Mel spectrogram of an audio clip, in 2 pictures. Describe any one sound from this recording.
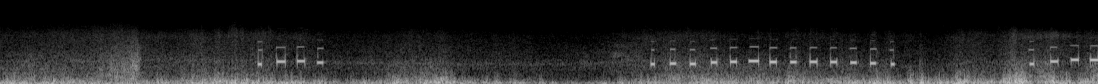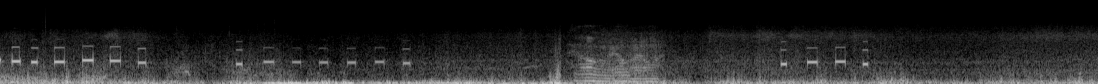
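Wind rushes and buffets loudly past a paraglider in flight.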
